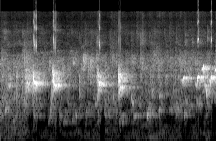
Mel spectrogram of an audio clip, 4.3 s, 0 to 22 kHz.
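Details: Song of a 15-year-old sooty-headed bulbul used as a lure to set other bulbuls singing: a series of loud slurred whistles about every half second, ending in a higher bubbling flourish, with sharp ticks.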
